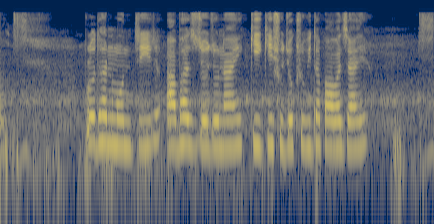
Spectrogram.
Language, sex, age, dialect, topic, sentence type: Bengali, female, 18-24, Standard Colloquial, banking, question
